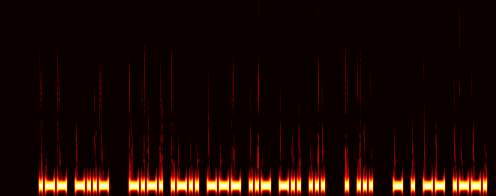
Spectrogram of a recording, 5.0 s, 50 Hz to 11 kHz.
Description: Morse code, heard as a keyed tone, about 40 wpm, 700 Hz. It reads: WX CLOUDS ES TEMP
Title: Practice QSO - Exchange 2 - Info - 40wpm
